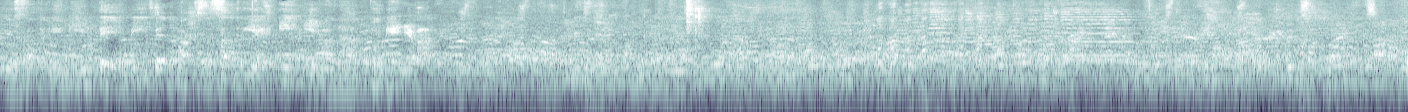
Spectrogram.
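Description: A crowd chatters outdoors at a distance.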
